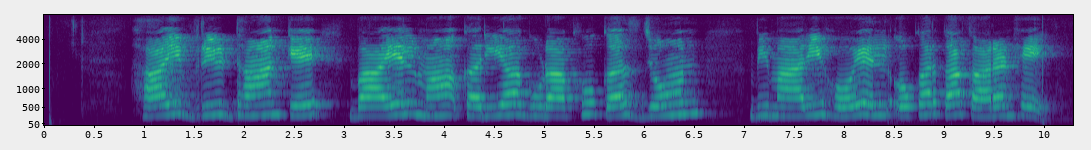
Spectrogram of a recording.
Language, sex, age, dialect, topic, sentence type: Chhattisgarhi, female, 25-30, Eastern, agriculture, question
